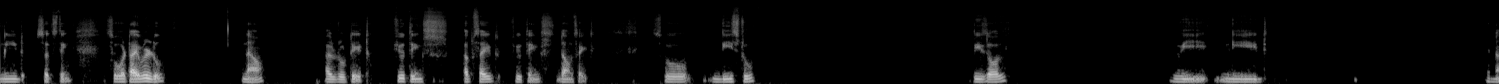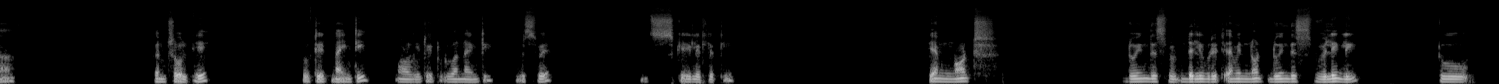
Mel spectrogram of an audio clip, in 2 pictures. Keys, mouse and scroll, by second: 0.4 scroll down 3, 6.0 click, 8.9 shift+click, 9.7 shift+click, 16.8 ctrl+l, 17.5 r, 18.9 r, 21.3 s, 22.2-23.6 shift+middle drag, 23.6 g, 26.0 click, 28.2 click, 29.3 ctrl+l.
